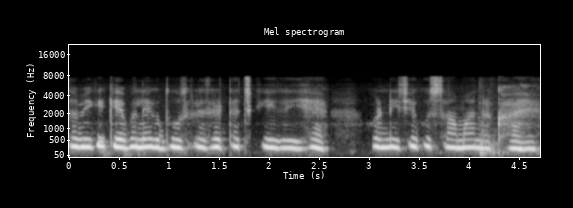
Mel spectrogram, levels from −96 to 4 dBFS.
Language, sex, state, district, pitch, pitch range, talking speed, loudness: Hindi, female, Uttar Pradesh, Saharanpur, 260 Hz, 245-275 Hz, 205 wpm, -15 LUFS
